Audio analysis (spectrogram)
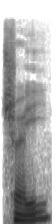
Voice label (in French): "chui2", chinois; Cours de Chinois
